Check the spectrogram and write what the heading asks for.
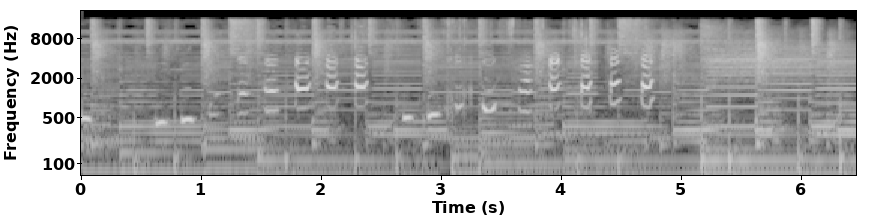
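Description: Upbeat children's music with a steady beat, with runs of short, high monkey-like hoots rising and falling in pitch over it, thickest a few seconds in. A laugh comes near the end.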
